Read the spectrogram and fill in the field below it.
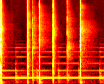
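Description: Several sharp hand claps ring out at an uneven, loose rhythm, some louder than others, over a faint steady hum. No one speaks.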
